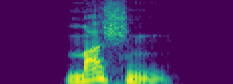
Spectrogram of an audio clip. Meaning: plural of Masche
- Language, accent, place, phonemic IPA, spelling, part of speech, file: German, Germany, Berlin, /ˈmaʃn̩/, Maschen, noun, De-Maschen.ogg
